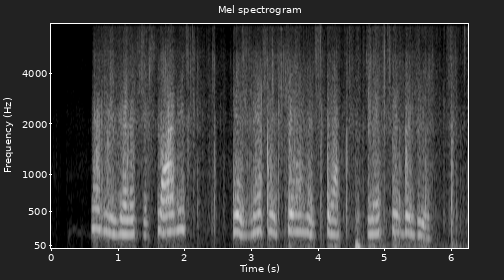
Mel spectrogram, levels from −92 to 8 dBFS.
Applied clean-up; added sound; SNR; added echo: neural mask model RNNoise.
